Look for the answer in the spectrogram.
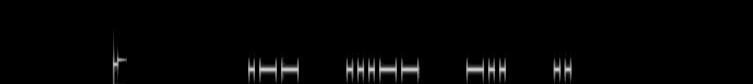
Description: Morse code, heard as a keyed tone, about 22 wpm, spaced as for 12 wpm, 700 Hz. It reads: W3DI
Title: USA Call Signs - 4 Characters - 3x Character Spacing - 22wpm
